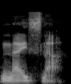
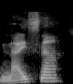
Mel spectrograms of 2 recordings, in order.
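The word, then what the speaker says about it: Knysna: few nights in called nna you don't pronounce the k it's called nna um the so-called Jewel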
